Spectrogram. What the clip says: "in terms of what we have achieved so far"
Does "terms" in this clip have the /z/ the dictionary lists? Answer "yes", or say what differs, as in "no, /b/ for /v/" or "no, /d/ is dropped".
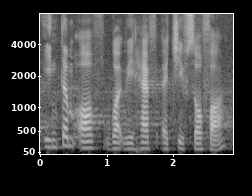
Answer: no, /z/ is dropped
